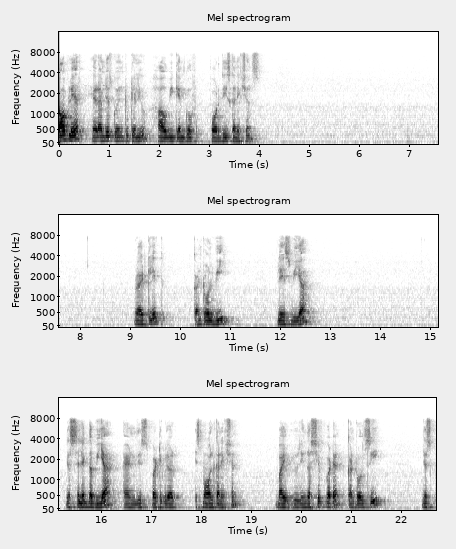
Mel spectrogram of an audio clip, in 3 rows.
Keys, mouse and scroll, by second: 1.7 scroll up 1, 2.7 click, 6.6 click, 7.9 right click, 10.5 right click, 11.4 ctrl+v, 12.6 click, 14.9 click, 20.9 ctrl+c.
